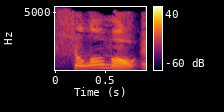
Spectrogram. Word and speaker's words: Shlomo: And you hear it also in the name of Solomon or Shlomo, as it's pronounced in Hebrew.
